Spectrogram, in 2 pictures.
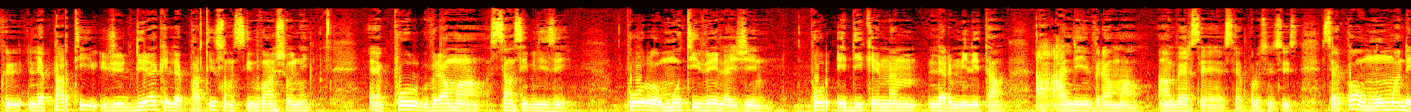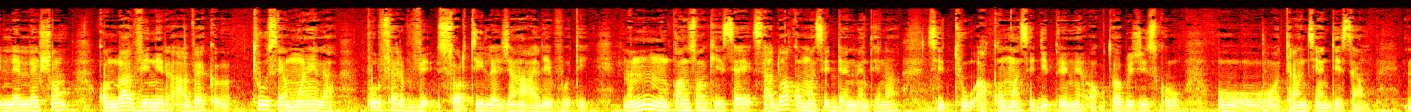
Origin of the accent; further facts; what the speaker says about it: Kati, Koulikoro, Mali; Parce que même à Kati, moi je suis de Kati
